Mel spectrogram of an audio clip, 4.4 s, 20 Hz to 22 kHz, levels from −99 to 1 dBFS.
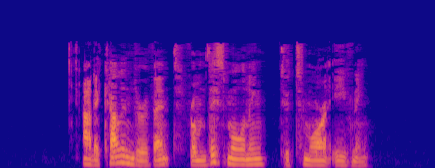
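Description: From start to finish the speech stops at 7.8 kHz and sounds dull and plainly smeared, with a fizzy texture on sibilants. The likely cause is AAC compression at a rate fitting about 24 kbps, where the encoder discards the upper band and coarsely quantises the rest.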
